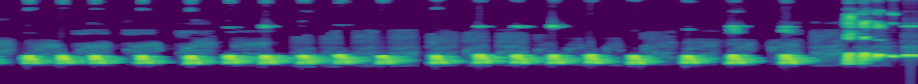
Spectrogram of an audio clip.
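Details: Chattering grey-cheeked bulbul singing, used as a training recording to rouse other birds into song: a long, steady stream of about twenty clipped, bright notes in quick rhythm, ending in a higher, sharper rising flourish, with no other sounds.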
